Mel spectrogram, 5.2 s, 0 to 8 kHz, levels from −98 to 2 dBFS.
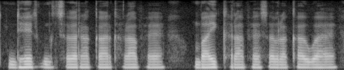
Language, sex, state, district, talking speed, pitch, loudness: Hindi, male, Jharkhand, Deoghar, 140 wpm, 120 Hz, -20 LUFS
